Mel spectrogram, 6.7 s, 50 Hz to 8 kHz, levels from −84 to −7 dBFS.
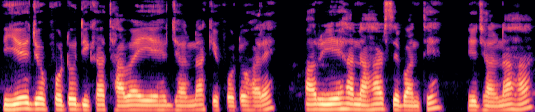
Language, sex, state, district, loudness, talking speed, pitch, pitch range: Chhattisgarhi, male, Chhattisgarh, Rajnandgaon, -15 LUFS, 160 wpm, 125 Hz, 120-135 Hz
